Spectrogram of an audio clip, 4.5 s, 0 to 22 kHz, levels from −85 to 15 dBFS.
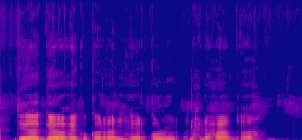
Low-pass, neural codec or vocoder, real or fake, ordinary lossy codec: none; none; real; none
